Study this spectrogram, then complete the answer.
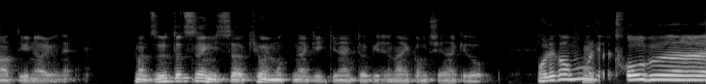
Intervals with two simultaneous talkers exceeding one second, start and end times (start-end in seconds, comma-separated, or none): none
